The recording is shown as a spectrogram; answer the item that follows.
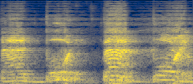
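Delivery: loud, furious, repeated raging screams. Playing a raging character, screaming at a foe: screaming in a rage. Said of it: "I keep screaming".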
